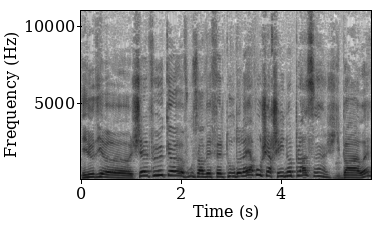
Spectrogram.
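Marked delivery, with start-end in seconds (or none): 1.0-4.9 put-on accent from Alsace. Retelling what an Alsatian man told them, in an imitated Alsatian accent. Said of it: "je fais peut-être pas bien l'accent alsacien, je sais pas, mais bon, je vais essayer quand même".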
